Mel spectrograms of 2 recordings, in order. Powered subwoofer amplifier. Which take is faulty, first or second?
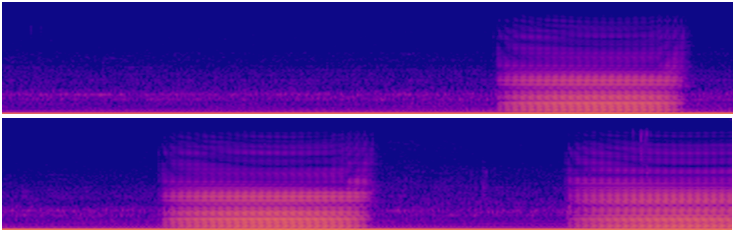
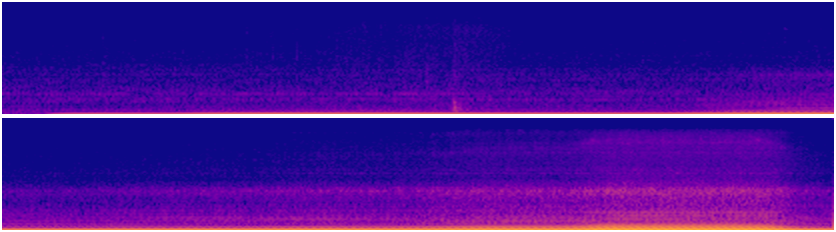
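first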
